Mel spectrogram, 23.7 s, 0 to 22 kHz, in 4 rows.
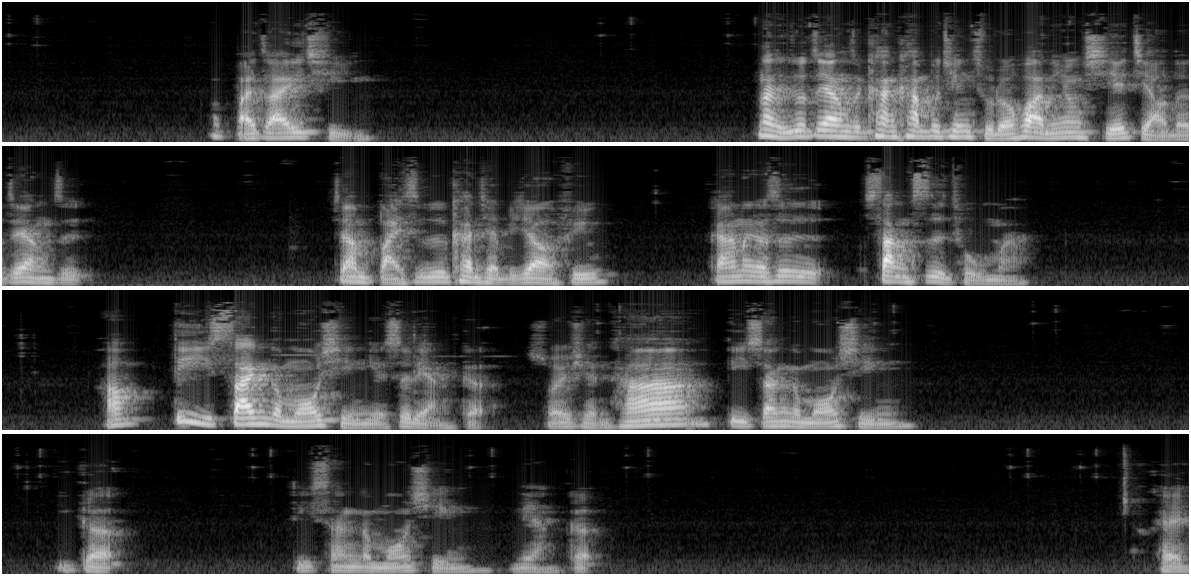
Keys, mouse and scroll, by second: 0.0 click, 2.9 click, 3.5 click, 5.1 click, 13.9 super+2, 14.8 click, 16.1 click, 16.9 click, 17.8 click, 19.0 click, 20.1 click, 20.9 click, 22.8 click, 23.1 click.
